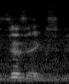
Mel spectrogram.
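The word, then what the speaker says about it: Zzyzx: And then I found out later it's pronounced Zizek's, but it was named that as a practical joke because there's no fucking way.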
